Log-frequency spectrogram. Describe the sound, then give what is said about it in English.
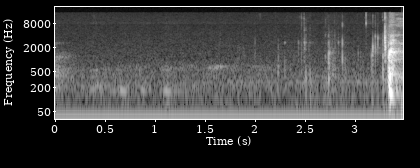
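Near silence gives way to a few soft mouth clicks, then a loud slurping sip of coffee from a mug at the very end, with no talking. “It's called the simultaneous sip, and happens now.”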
